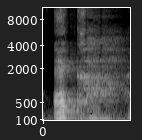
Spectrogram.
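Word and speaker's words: איכה: 하는이 히브리어가 슬프다라는 말이 발음이 어떻게 되냐면 에카 이렇게 말합니다 이것이 히브리어로 슬프다 그런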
